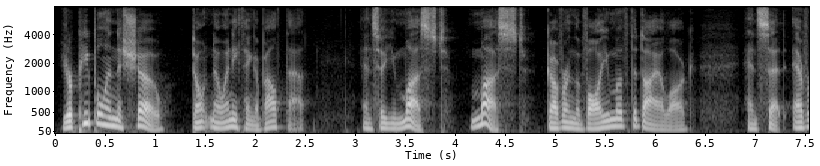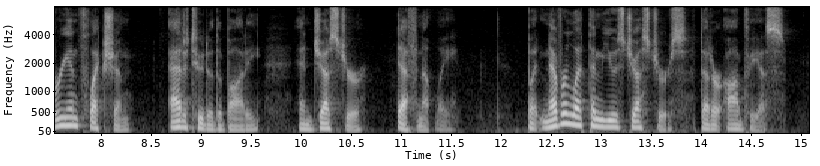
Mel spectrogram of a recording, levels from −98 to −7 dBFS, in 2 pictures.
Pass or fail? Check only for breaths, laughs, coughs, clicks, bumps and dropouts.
pass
